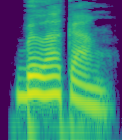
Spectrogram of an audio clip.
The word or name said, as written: belakang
